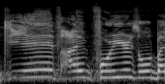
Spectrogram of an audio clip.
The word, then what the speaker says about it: GIF: E, you say GIF. I'm four years old, by the way. It's GIF. The creator who made it said it's pronounced GIF.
